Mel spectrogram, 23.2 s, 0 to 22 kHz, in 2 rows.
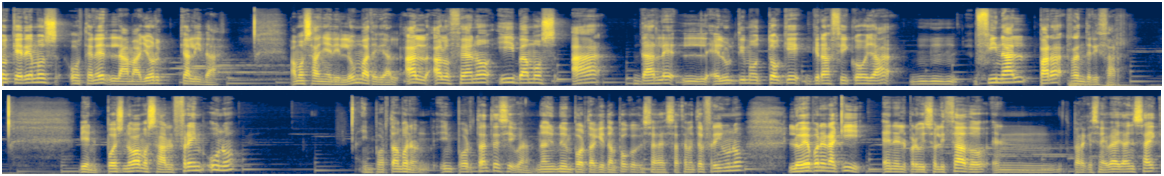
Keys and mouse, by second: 17.6 middle click, 18.3 shift+middle click, 21.4 click.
